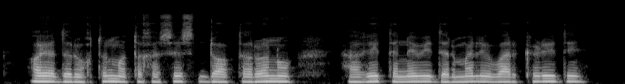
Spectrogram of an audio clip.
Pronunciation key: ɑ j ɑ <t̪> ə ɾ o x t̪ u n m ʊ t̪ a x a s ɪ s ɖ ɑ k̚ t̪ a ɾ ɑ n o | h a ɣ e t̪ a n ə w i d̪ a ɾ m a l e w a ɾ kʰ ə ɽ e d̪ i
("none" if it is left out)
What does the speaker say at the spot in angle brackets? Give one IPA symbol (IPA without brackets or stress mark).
d̪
